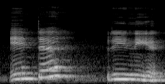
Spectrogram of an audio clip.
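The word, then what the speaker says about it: entrepreneur: देखिए इसको आपको कैसे प्रोनाउंस करना है, पहले आपको बोलना है एंटर। देखिए यहाँ पे एंटर का मीनिंग दिया है ENTER, इसको बोलना है एंटर। उसके बाद है PRE, ये होगा आपका प्री, और नेक्स्ट क्या है NEUR, इसको हम बोलेंगे नियर।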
